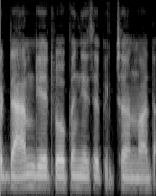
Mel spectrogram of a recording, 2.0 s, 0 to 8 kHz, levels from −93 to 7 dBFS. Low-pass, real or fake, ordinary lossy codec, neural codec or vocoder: none; fake; none; codec, 16 kHz, 2 kbps, FunCodec, trained on LibriTTS, 25 frames a second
